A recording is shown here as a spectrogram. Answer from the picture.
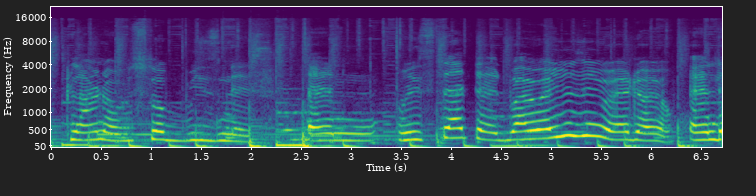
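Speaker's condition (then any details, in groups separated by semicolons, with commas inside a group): Cerebral palsy; from birth; present for 24 years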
